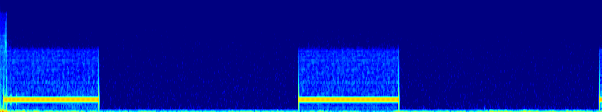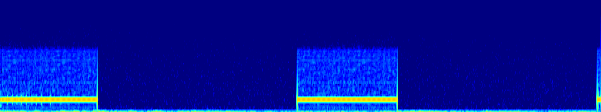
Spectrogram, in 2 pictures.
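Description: A phone call's ringing tone sounds four times. Each is a steady, mid-pitched tone lasting about two seconds, followed by about four seconds of faint hiss, in an even repeating rhythm.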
